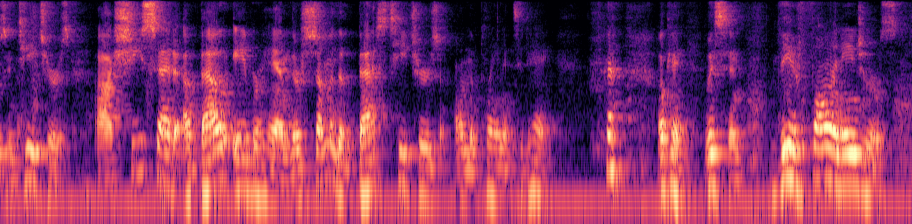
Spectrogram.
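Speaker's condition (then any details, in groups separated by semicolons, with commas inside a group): No condition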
